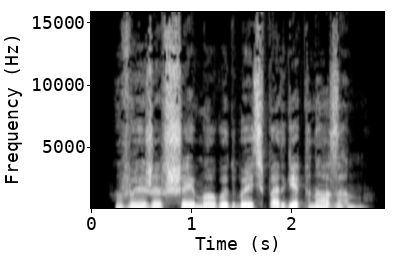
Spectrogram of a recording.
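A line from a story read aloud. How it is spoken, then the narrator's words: Defeated sigh. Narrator (Russian): вздохнула Алина, теряя аргументы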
